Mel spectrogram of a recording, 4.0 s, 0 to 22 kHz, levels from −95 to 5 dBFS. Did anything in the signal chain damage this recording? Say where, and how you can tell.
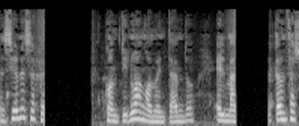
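Yes. The wireless microphone's radio link faded twice, and each time the receiver's squelch cut the output: a wireless microphone squelch dropout. A rise of hiss at 0.40 s gives way to about 0.63 s of near silence, the sound returning by 1.26 s before "continúan aumentando el". After those words a second dropout runs from 2.97 s to 3.60 s, muted for about 0.44 s.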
